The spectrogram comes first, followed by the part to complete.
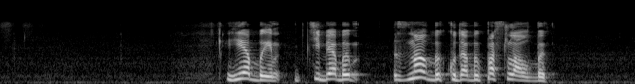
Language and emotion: Russian, angry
